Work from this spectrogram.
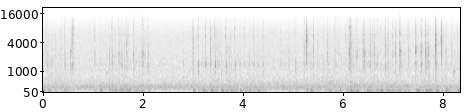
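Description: Fingertips of one hand type on a solid, black low-profile plastic computer keyboard resting on a desk mat. Quick, light key clicks come in uneven bursts, each short and bright with almost no ring, over a steady low hum. The typing thins out briefly in the middle, then picks up again with sharper taps toward the end.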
